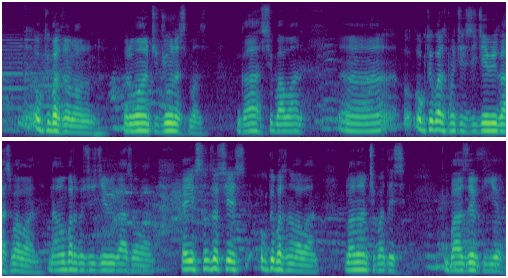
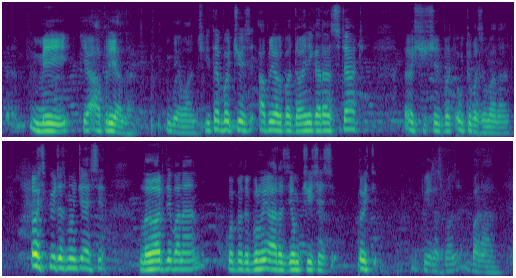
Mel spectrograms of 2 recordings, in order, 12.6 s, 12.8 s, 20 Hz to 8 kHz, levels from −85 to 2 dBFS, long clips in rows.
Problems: background sounds at intervals, background conversations at intervals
